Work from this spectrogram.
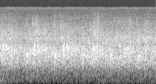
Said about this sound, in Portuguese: Vamos aplaudir o Senhor por essas vidas.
